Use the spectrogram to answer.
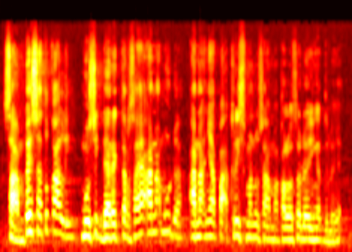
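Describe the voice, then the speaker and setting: A man's voice: high-pitched, fast talker, slight background noise. A middle-aged male pastor preaching and telling stories, acting out the people he quotes with big jumps in his voice. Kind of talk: sermon with acted anecdotes.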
